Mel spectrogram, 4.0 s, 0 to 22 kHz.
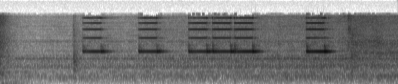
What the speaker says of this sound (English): We'll set a 30-minute timer.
